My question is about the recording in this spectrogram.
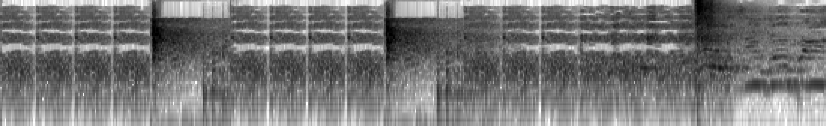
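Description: Gunfire sound effects: rapid automatic fire with two heavy booms about a second apart, ending in a rising whoosh near the end.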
